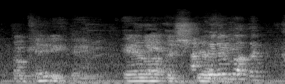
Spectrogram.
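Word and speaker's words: Era Istrefi: How do you pronounce her name? I'm not even going to try. I remember that. Era Estrefi. Okay, David. Era Estrefi.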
